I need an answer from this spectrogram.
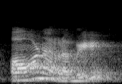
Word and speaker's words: honorable: h வந்து silent ஆகும்போது நம்ம எப்படி pronounce பண்ணுவோம்? honorable man.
